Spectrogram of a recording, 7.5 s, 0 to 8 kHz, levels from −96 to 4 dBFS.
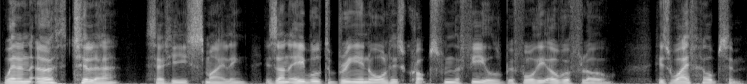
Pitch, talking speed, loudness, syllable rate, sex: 115 Hz, 200 wpm, -20 LUFS, 5.0 syllables/s, male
